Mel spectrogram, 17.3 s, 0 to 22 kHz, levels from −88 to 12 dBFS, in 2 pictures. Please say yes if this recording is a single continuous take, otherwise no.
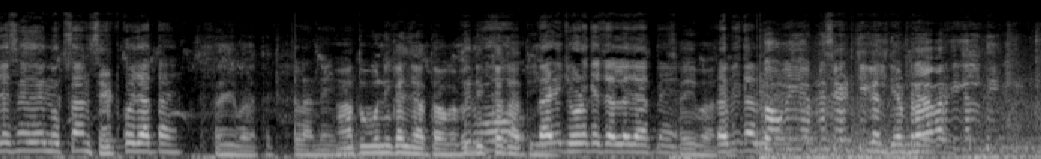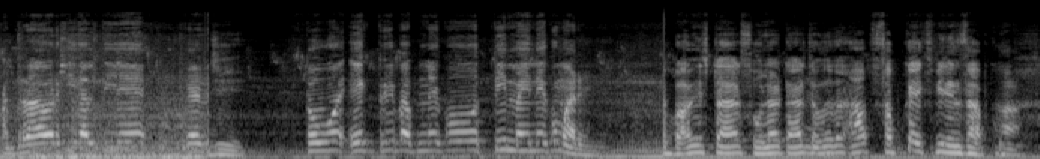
no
